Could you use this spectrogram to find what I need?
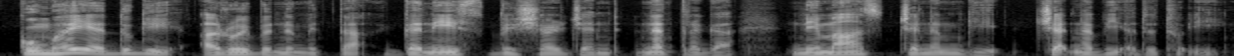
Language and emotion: Manipuri, neutral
